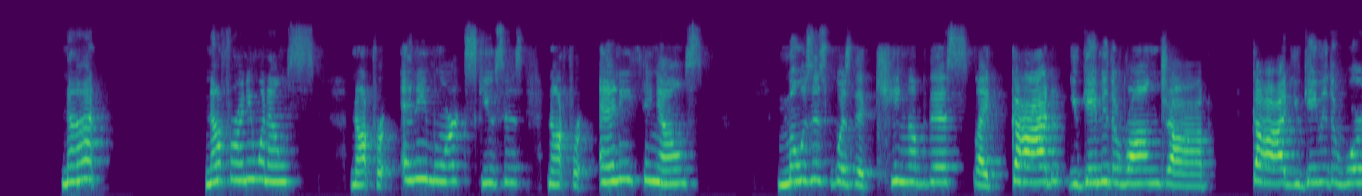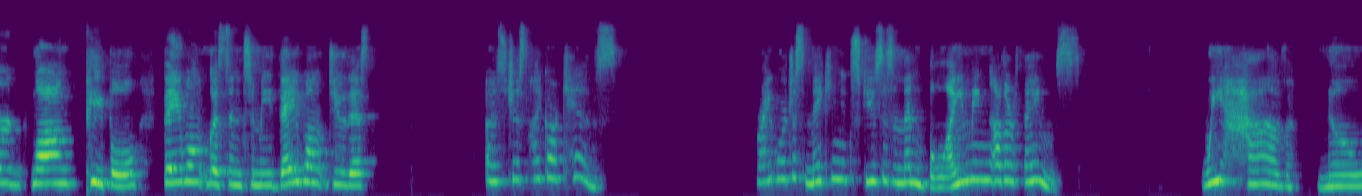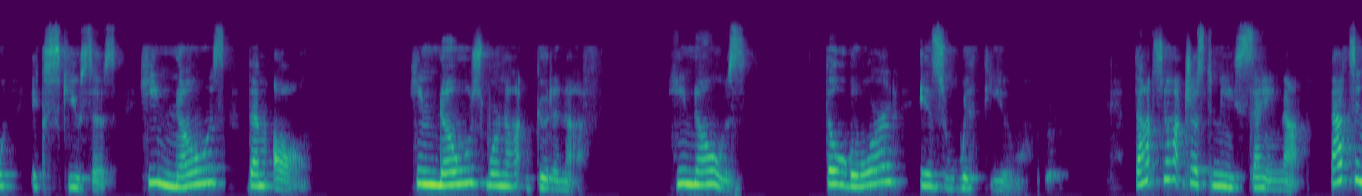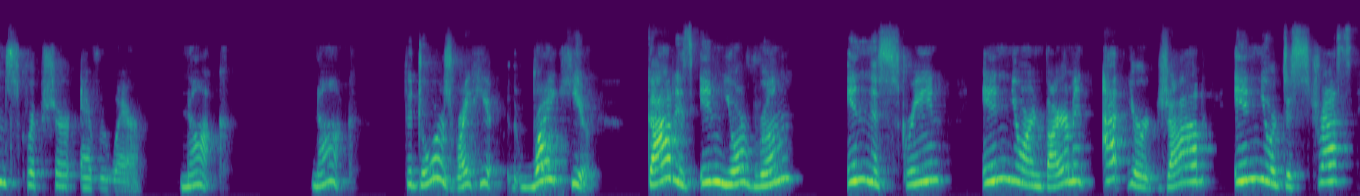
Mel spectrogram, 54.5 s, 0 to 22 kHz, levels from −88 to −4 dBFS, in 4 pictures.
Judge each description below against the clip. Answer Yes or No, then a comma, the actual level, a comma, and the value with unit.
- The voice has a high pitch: Yes, very high, 285 Hz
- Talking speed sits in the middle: No, slow, 130 wpm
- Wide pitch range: No, average, 4.9 semitones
